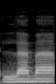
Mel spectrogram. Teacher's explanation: ما الف مدہ ہے، ایک الف کے برابر کھینچ کر پڑھیں گے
